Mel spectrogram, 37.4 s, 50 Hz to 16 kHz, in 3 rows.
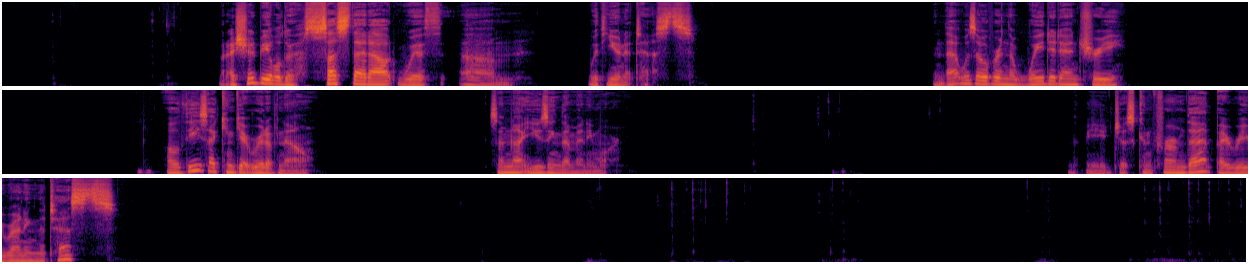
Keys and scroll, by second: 0.5 ctrl+Tab, 20.4 shift+Down, 20.8 Delete, 22.9 ctrl+r, 30.0 super+k.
